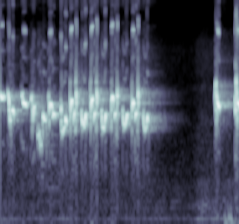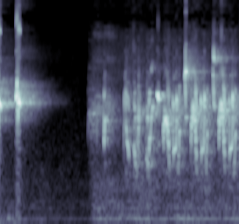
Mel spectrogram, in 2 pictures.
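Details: Gacor yellow-vented bulbul singing a sharp, combative ngalas-style song: a long run of fast, jerky warbled notes, then two loud chirps, then another bubbling phrase.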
